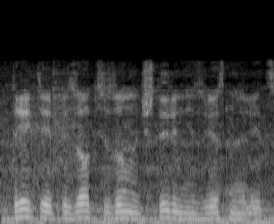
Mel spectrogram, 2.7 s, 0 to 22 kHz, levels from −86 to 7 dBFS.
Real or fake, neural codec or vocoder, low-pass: fake; codec, 16 kHz, 16 kbps, FreqCodec, smaller model; 7.2 kHz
